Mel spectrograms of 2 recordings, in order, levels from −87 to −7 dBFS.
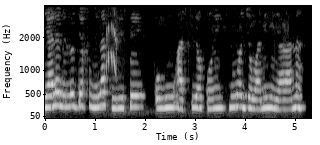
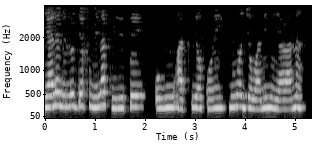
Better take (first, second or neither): second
